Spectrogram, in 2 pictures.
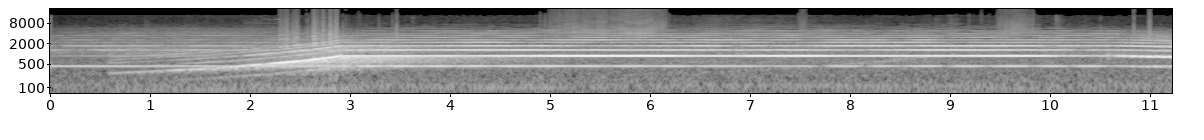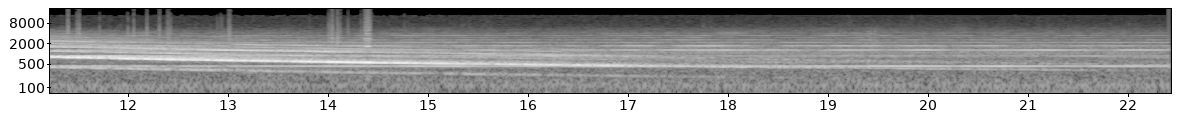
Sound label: Iransiren, آژیر الکترونیکی هوشمند; آژیر الکترونیکی هوشمند مدل iransiren he-m0323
